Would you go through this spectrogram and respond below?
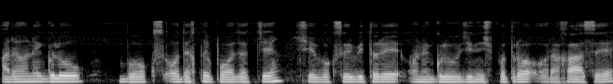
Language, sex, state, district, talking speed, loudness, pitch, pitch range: Bengali, male, Assam, Hailakandi, 125 wpm, -18 LUFS, 120 Hz, 115-130 Hz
